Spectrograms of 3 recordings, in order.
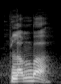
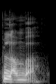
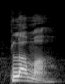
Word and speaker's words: plumber: No, not plumber. There are two ways of pronouncing this word. In British English, it is pronounced as plumber. Plumber. As you can see, both B and R are silent.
